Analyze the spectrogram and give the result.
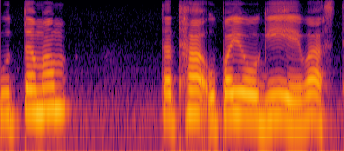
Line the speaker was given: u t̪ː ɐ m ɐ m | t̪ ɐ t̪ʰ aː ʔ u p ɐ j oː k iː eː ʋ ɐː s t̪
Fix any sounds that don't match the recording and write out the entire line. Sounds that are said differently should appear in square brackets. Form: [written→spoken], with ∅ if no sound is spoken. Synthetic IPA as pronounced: u t̪ː ɐ m ɐ m | t̪ ɐ t̪ʰ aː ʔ u p ɐ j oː [k→ɡ] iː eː ʋ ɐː s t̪

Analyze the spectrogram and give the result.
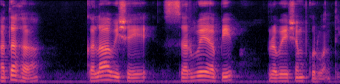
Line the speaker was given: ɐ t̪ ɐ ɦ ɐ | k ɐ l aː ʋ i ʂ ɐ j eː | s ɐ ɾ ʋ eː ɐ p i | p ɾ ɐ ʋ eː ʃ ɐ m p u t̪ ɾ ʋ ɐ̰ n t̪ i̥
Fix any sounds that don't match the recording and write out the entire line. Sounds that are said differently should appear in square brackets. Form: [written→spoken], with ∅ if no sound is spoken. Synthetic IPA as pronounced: ɐ t̪ ɐ ɦ ɐ | k ɐ l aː ʋ i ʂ ɐ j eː | s ɐ ɾ ʋ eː ɐ p i | p ɾ ɐ ʋ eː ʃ ɐ m [p→k] u [t̪→∅] ɾ ʋ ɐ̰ n t̪ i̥

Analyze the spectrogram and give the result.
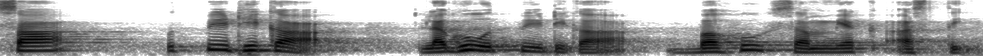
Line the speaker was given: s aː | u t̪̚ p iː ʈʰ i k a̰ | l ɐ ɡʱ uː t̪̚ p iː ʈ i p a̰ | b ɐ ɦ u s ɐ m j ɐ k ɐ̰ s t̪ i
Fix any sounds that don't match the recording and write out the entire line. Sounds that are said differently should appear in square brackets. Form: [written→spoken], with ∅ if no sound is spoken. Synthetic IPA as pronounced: s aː | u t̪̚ p iː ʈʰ i k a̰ | l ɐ ɡʱ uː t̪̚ p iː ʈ i [p→k] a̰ | b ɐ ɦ u s ɐ m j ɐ k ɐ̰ s t̪ i

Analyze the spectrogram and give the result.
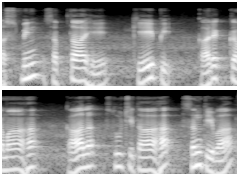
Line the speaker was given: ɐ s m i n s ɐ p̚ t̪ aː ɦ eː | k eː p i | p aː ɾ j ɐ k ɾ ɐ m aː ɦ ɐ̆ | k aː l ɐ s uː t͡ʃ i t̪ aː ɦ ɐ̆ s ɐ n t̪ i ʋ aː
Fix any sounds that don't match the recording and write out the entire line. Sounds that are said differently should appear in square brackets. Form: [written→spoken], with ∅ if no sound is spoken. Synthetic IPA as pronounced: ɐ s m i n s ɐ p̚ t̪ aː ɦ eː | k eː p i | [p→k] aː ɾ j ɐ k ɾ ɐ m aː ɦ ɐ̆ | k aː l ɐ s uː t͡ʃ i t̪ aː ɦ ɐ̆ s ɐ n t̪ i ʋ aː

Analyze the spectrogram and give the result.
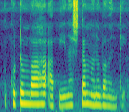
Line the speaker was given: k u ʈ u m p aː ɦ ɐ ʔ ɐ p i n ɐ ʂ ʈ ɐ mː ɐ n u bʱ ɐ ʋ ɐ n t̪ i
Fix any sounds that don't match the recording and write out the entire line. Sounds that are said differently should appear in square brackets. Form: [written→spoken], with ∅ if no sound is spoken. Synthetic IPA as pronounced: k u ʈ u m [p→b] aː ɦ ɐ ʔ ɐ p i n ɐ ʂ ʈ ɐ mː ɐ n u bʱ ɐ ʋ ɐ n t̪ i

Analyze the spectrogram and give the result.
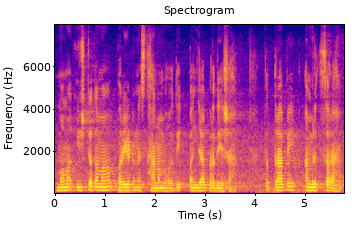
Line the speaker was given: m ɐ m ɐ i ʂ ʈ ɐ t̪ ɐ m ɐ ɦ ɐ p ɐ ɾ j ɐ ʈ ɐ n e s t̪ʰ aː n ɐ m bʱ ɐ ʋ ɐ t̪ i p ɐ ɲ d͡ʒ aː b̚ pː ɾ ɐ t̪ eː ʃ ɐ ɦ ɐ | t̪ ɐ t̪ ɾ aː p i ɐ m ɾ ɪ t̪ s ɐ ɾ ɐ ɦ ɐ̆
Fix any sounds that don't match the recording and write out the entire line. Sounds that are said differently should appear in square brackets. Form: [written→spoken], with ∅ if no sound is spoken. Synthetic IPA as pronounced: m ɐ m ɐ i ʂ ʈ ɐ t̪ ɐ m ɐ ɦ ɐ p ɐ ɾ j ɐ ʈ ɐ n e s t̪ʰ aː n ɐ m bʱ ɐ ʋ ɐ t̪ i p ɐ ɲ d͡ʒ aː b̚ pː ɾ ɐ [t̪→d̪] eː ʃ ɐ ɦ ɐ | t̪ ɐ t̪ ɾ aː p i ɐ m ɾ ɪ t̪ s ɐ ɾ ɐ ɦ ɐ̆

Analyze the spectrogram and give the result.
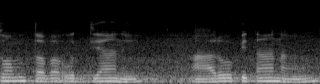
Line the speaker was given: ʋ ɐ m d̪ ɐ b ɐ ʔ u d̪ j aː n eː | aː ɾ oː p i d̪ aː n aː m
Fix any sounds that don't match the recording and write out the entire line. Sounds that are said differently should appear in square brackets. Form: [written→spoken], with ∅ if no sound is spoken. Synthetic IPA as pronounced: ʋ ɐ m [d̪→t̪] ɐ b ɐ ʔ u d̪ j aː n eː | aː ɾ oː p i [d̪→t̪] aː n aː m

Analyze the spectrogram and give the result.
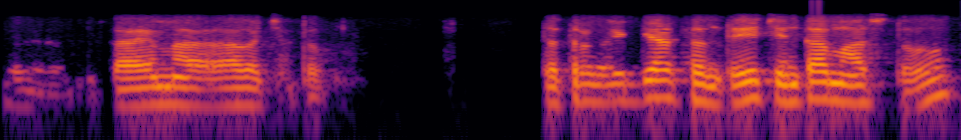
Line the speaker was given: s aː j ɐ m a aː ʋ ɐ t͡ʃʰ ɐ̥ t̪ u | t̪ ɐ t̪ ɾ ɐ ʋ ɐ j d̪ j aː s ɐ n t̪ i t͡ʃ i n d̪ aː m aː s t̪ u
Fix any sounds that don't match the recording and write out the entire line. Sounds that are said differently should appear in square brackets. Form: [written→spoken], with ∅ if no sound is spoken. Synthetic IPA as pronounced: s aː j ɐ m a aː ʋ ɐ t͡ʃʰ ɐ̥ t̪ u | t̪ ɐ t̪ ɾ ɐ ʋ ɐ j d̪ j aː s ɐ n t̪ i t͡ʃ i n [d̪→t̪] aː m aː s t̪ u

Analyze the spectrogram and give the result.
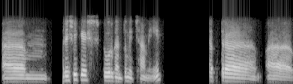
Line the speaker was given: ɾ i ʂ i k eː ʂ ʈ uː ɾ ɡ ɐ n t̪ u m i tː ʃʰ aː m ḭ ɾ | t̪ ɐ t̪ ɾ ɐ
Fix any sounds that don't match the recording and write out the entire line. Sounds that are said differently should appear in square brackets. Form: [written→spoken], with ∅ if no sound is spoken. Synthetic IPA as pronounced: ɾ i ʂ i k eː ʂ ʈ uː ɾ ɡ ɐ n t̪ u m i tː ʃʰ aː m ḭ [ɾ→∅] | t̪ ɐ t̪ ɾ ɐ

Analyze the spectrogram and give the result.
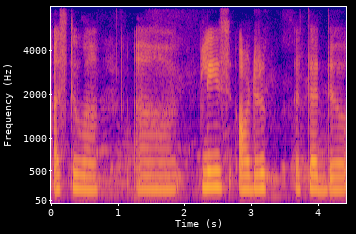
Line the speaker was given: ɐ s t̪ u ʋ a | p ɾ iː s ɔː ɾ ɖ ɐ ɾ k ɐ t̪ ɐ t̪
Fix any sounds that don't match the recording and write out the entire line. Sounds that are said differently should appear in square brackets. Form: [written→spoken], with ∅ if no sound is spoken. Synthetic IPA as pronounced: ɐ s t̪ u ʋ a | p [ɾ→l] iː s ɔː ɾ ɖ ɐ ɾ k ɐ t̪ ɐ [t̪→d̪]

